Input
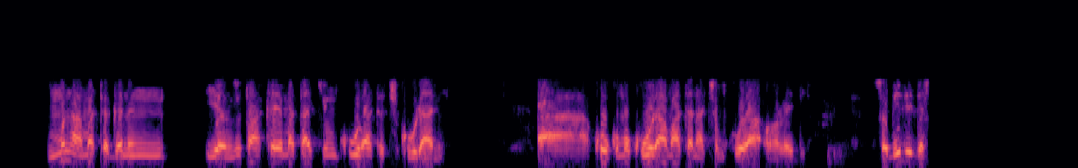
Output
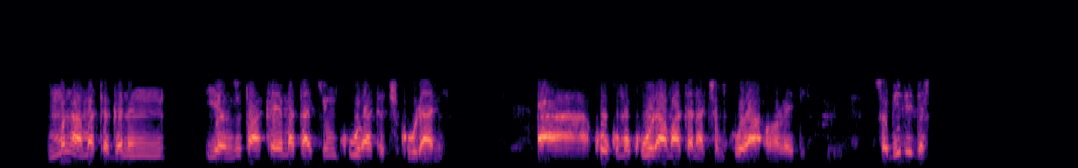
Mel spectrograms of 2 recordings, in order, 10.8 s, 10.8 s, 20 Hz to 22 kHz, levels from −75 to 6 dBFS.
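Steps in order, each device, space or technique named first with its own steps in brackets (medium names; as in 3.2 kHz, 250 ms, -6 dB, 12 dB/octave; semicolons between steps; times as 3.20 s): tin-can telephone (band-pass 500–2800 Hz; small resonant body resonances 660/1400/2100 Hz, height 8 dB)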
